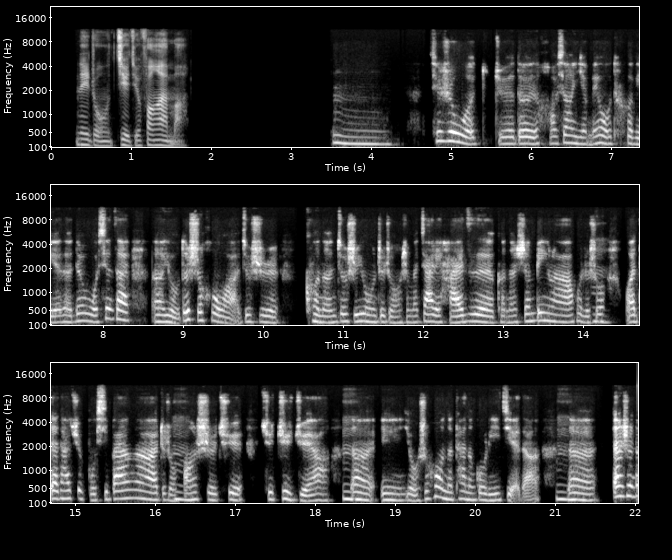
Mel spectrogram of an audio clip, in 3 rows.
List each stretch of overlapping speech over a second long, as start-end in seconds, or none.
none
